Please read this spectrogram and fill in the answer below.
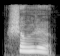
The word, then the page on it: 生日: shēng rì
